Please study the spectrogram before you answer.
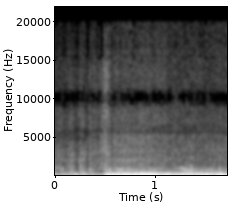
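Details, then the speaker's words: Car with a 4-litre German AMG V8, 101,000 miles, two owners, at auction: engine catches quickly and settles into a deep, even burble with a clean rev blip, no knocks or misses. Normal start and rev. "He's driven it. Sounds lovely. Yeah. V8 AMG engine."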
